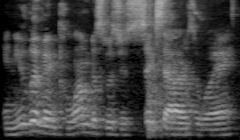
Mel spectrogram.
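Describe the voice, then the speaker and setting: A man's voice: mid-range voice, fast. A young man hosting a student interview show in a classroom, joking and teasing his guest. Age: young adult. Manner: teasing, playful, laughs often. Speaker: student host. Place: small classroom, indoors. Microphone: camera on table in front. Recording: echoey classroom with background noise.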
